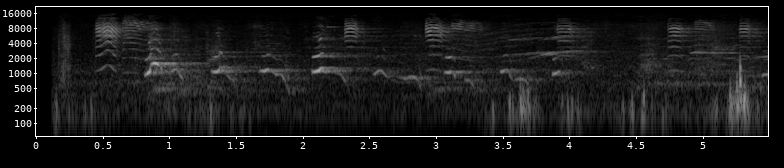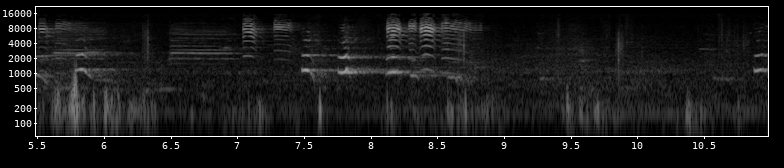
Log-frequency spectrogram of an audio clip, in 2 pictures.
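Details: Kerry Blue Terrier giving a busy run of high, harmonic yelps and whines that slide downward, some sharp barks mixed in, sounding in quick irregular bursts throughout.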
